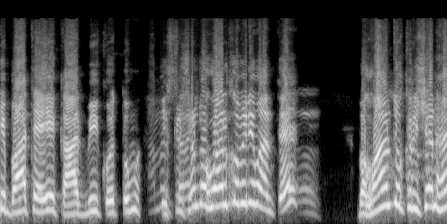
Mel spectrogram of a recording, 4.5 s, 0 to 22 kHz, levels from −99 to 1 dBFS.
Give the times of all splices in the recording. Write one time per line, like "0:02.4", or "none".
0:01.7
